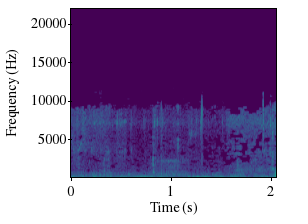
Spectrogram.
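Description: Near silence: faint outdoor background noise with a few soft ticks.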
